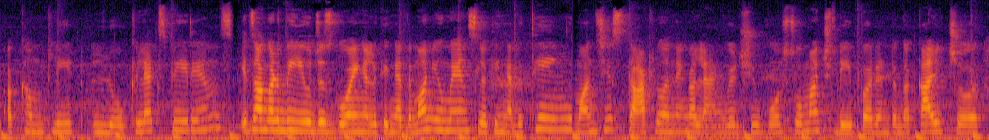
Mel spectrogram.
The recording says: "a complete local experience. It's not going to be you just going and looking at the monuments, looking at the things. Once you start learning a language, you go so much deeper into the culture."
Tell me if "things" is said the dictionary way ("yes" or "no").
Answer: no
